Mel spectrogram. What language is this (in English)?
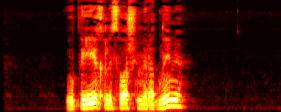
Russian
